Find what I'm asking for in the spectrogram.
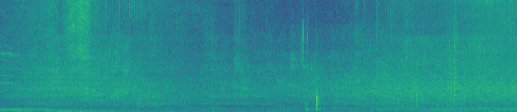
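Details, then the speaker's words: Freshly rebuilt Honda GL-type single-cylinder motorcycle engine with a new piston and thinner oil, first start: an even, soft put-put at about three beats a second with no knocks or rattles; a very smooth idle, though valve clearance may change as it beds in. "Oke kalau untuk suaranya alus lah ya halus banget nah ini"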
